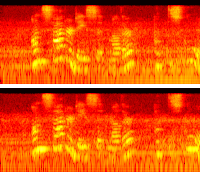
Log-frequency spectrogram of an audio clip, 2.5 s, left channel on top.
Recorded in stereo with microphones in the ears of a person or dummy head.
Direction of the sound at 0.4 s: 30° left (ahead or behind).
